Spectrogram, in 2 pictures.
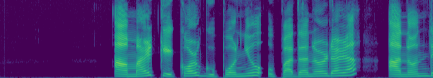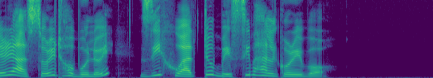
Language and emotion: Assamese, surprised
